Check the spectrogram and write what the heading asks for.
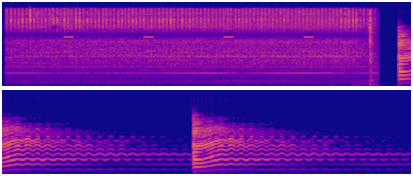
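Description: An old-film countdown sound effect: a steady hiss with a low hum and a faint tick about once a second, cut off suddenly just before halfway. It is followed by two cartoon 'boing' spring sound effects about two and a half seconds apart, each wobbling and fading away.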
